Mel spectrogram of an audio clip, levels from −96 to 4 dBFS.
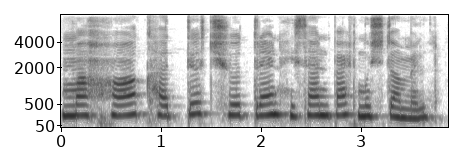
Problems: background sounds at intervals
